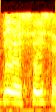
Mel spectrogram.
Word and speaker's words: deesis: Okay, now that is the word deesis, if anyone's interested. Deesis. D-E-E, long E, second one, S-I-S, deesis.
